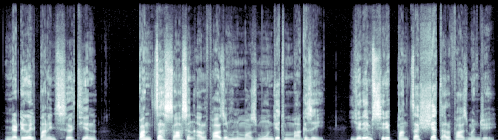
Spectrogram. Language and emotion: Kashmiri, surprised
